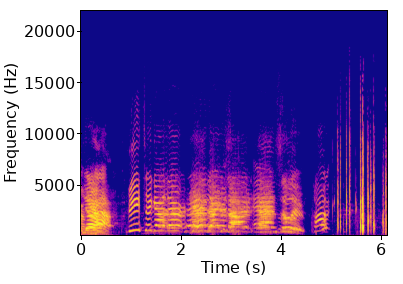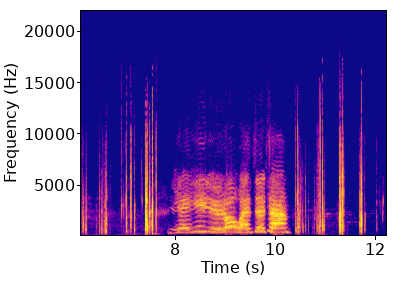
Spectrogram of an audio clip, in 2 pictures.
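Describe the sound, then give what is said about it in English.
A group chants loudly in unison, breaking into bursts of sharp, rhythmic handclaps between the shouted lines, then claps a final quick pattern to finish the routine. “All right, can we hear your clap?”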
